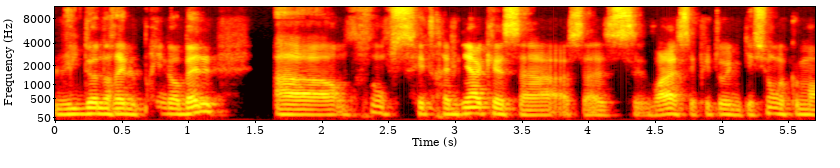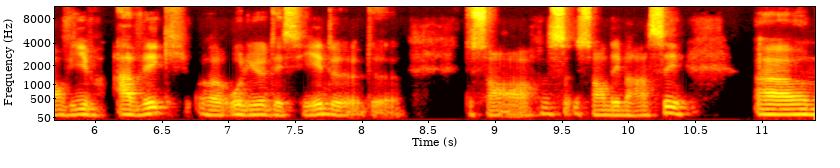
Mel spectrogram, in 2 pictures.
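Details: Adult speaker; ordinary speech.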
